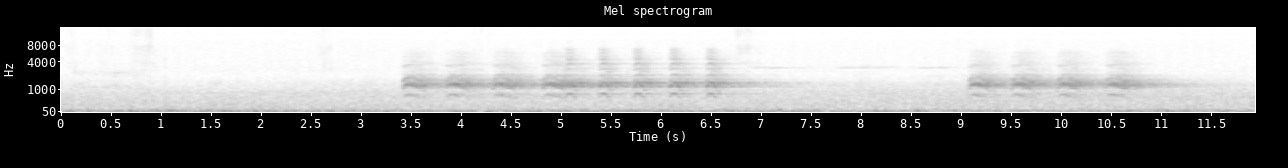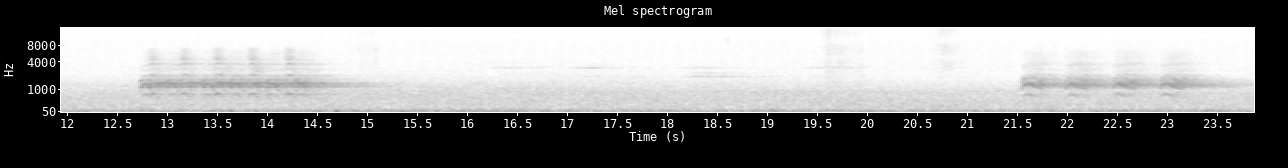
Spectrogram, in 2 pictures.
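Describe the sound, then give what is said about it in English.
American crows caw in several loud bursts of repeated harsh calls, spaced a few seconds apart, over a steady low outdoor rumble with no talking, in a fairly quiet camping area at Valens Conservation Area, southern Ontario, on January 1st, 2021. “And the first bird I'm recording this year is some American crows.”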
